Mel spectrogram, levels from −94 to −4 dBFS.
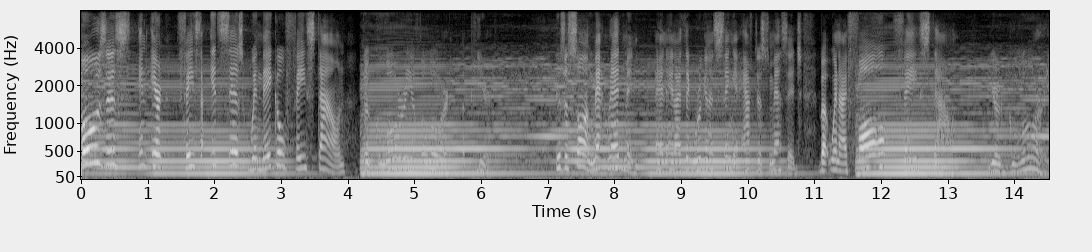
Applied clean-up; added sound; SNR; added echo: none; Bowed string instrument; -1 dB; none.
